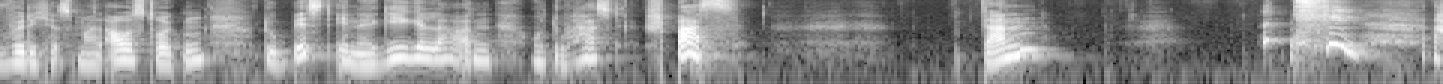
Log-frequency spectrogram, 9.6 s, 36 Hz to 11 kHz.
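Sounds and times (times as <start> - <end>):
speech: 0.0 - 5.0, 6.6 - 7.0, 8.5 - 9.6
single loud sneeze: 8.4 - 9.6.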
